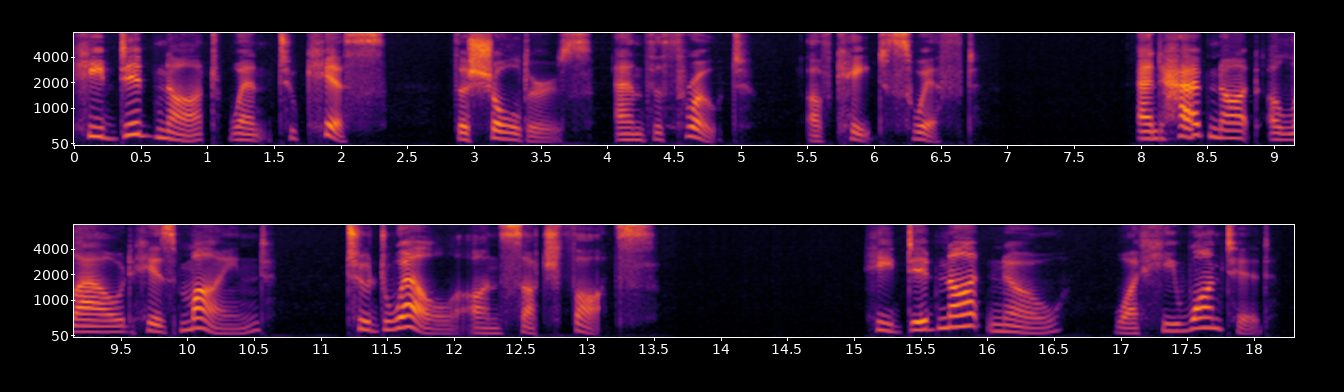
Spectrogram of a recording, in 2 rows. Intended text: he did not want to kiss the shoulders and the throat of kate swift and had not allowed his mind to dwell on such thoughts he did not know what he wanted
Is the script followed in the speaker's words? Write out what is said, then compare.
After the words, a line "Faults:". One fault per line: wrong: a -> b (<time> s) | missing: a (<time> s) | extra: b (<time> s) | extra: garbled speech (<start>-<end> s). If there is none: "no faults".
he did not went to kiss the shoulders and the throat of kate swift and had not allowed his mind to dwell on such thoughts he did not know what he wanted
Faults:
wrong: want -> went (1.1 s)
